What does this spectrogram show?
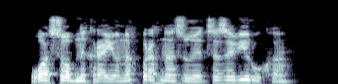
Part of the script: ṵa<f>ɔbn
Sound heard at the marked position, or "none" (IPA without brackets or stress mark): s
